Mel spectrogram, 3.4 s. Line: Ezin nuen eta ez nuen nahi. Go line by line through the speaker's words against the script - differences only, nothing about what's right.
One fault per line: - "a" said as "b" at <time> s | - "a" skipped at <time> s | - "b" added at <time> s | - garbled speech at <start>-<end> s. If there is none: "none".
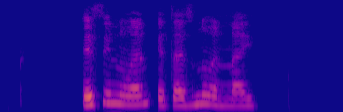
none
